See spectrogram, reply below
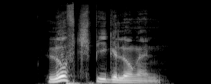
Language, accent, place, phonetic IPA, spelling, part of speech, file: German, Germany, Berlin, [ˈlʊftˌʃpiːɡəlʊŋən], Luftspiegelungen, noun, De-Luftspiegelungen.ogg
- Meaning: plural of Luftspiegelung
